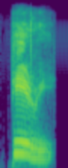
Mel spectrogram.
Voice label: "peri", Indian; Dictionary

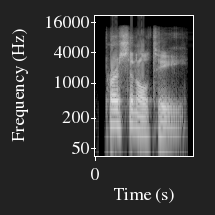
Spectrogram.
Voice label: "personalty", American

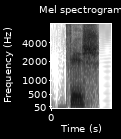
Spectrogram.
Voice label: "fiche", Indian

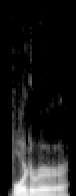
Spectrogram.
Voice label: "borderer", American

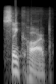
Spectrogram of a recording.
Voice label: "syncarp", American

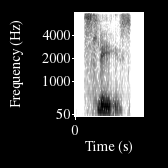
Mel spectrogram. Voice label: "sleaze", Indian

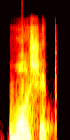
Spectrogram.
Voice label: "warship", Indian

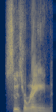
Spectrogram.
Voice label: "suzerain", American

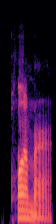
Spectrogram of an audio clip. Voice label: "plumber", American

